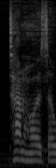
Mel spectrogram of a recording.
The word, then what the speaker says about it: Tannhauser: what's your name Tannhauser we'd pronounce it tan Wazza with an armload German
